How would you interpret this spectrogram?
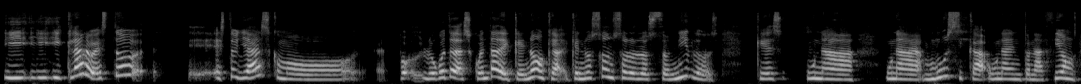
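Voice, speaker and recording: A woman with a high voice answers interview questions about teaching pronunciation, in a relaxed conversational way. She hesitates often, filling gaps with "eh" and restarting her sentences as she thinks aloud. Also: normal speed. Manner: hesitant, many fillers and restarts.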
